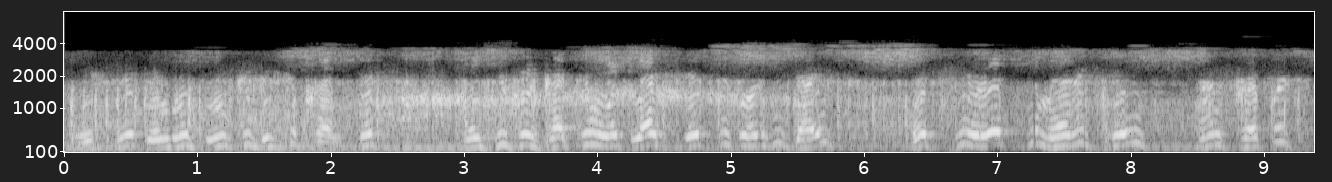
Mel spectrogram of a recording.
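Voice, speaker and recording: An actor playing a brooding, suspicious ship's helmsman in an old-time radio drama, speaking in an ominous, deliberate way. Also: high-pitched, lightly acted. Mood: ominous, urgent. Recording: noisy, narrow-band old radio recording.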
